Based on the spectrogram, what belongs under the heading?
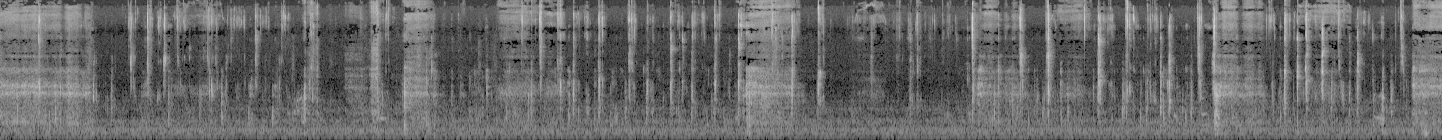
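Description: A person chewing and biting mouthfuls of chocolate-glazed éclair, with irregular sharp mouth clicks and a steady low hum underneath.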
